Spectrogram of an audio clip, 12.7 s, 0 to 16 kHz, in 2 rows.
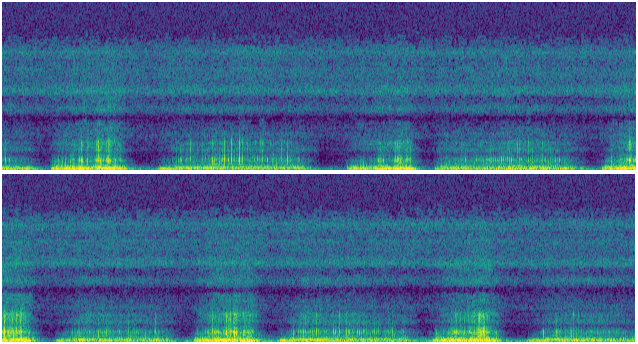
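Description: Soft, rapid rattling snores with each breath in and out, about 25 breaths a minute, heard in a sleeping baby.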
